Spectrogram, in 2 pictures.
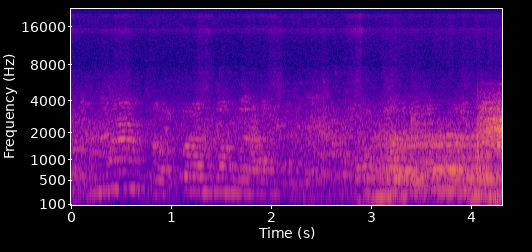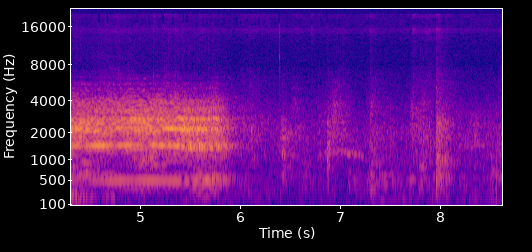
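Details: Moos from Holstein Friesian dairy cattle housed in a farm shed in Setabganj, Dinajpur, Bangladesh: several bending, rising and falling lowing calls, mixed with a man's voice and a burst of background music midway.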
